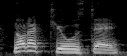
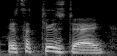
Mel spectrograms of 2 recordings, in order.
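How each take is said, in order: First: "Tuesday" said as tyooz-day with a y glide. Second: "Tuesday" said as tooz-day, no y glide; Tuesday without y. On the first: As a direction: put a y after the t in "Tuesday". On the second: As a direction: clean t then oo in "Tuesday". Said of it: "It's a Tuesday, not a Tuesday". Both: Shown as a demonstration.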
